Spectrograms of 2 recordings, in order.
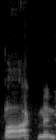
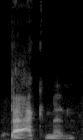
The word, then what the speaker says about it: Bachman: like I was archiving what I called Bachman Turner overdrive for deck I know it's Backman it's back when I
